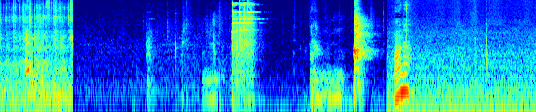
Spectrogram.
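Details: Welsh Corgi in a compilation of short cuts: a few sharp barks near the end, between bursts of people talking and brief gaps of silence, with a steady low hum in the final seconds.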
